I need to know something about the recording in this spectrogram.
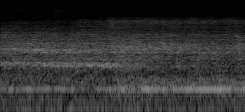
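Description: Car tires skidding on pavement, a steady noisy hiss and squeal picked up by a police dashcam.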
